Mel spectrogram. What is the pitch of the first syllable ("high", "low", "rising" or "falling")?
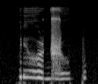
falling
